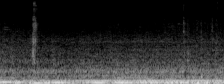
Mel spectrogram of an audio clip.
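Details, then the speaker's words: Suzuki Samurai test drive in fourth gear on a frontage road after installing a rebuilt transmission with new bearings: a steady low drivetrain drone with only light, even vibration. The shifter no longer rattles and the transmission runs normally. "so that stick uh putting them new bearings and all that stuff in there seems to have calmed the trans Mission vibration now quite a bit I think we're good"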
